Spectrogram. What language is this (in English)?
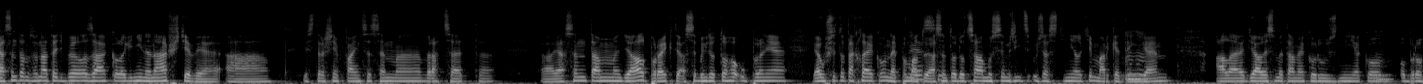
Czech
